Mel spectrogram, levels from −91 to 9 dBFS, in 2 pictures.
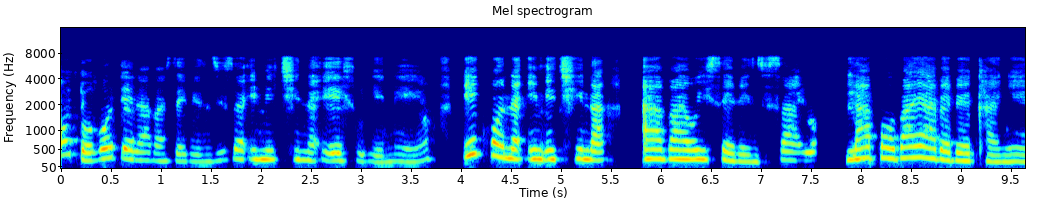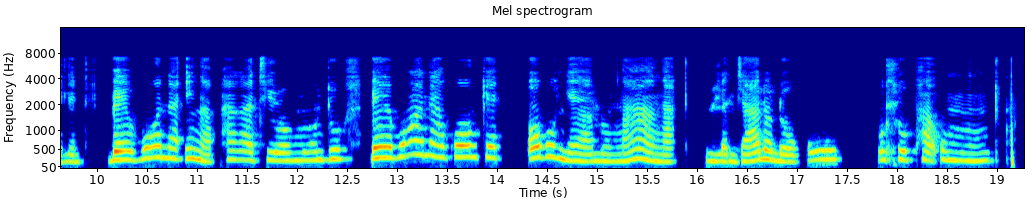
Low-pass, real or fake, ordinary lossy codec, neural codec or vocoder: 7.2 kHz; fake; Opus, 64 kbps; codec, 16 kHz, 16 kbps, FreqCodec, smaller model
